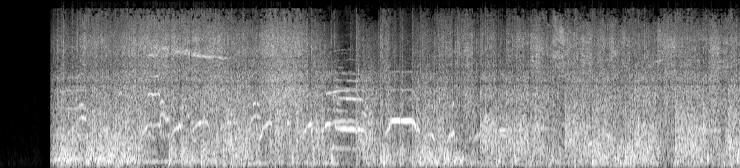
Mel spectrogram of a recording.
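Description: A crowd of young men and women shouts and cheers nearby.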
